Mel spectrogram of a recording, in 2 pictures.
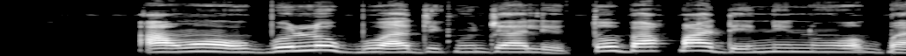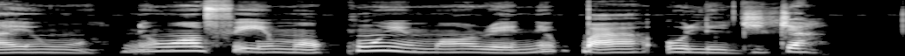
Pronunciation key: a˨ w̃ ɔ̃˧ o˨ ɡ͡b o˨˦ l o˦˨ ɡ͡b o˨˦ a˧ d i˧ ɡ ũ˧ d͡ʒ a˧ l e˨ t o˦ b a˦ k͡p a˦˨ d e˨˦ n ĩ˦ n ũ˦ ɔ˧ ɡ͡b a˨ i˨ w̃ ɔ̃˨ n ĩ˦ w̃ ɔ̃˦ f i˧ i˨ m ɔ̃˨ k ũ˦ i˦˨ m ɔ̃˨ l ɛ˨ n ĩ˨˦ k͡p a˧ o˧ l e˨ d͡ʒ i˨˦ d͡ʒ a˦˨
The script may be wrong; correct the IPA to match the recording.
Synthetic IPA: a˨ w̃ ɔ̃˧ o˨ ɡ͡b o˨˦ l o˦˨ ɡ͡b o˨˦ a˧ d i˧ ɡ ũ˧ d͡ʒ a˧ l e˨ t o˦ b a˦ k͡p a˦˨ d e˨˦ n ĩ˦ n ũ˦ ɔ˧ ɡ͡b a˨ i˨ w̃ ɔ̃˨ n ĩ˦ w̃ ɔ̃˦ f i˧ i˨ m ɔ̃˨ k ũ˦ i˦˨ m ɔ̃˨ ɾ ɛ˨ n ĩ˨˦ k͡p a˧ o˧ l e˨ d͡ʒ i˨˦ d͡ʒ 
